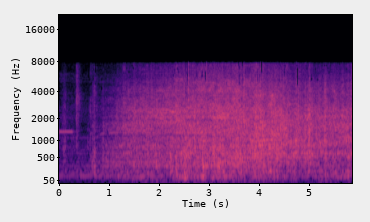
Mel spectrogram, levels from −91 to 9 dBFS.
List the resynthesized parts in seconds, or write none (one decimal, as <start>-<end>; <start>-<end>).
none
